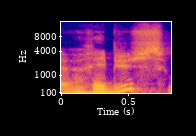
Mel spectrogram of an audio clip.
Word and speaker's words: rébus: C'est-à-dire que pour faire par exemple deviner rébus ou rébu dans la prononciation communément acceptée,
